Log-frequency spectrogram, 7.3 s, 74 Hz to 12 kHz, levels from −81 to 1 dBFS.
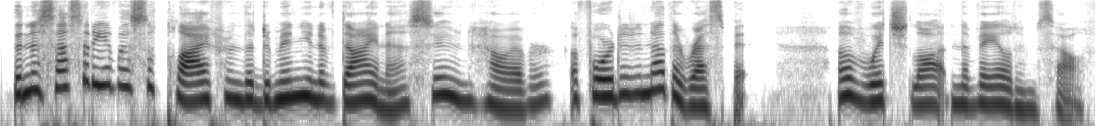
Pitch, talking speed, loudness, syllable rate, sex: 220 Hz, 165 wpm, -18 LUFS, 6.0 syllables/s, female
